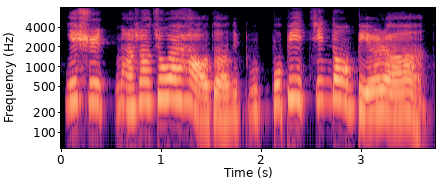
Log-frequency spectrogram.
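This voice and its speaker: A woman's voice: sits high, animated, a bit bright, pitched above the performer's own voice. A woman voicing a mischievous boy faking illness, talking in a whiny, self-pitying way. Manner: whining, drawn-out, self-pitying.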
